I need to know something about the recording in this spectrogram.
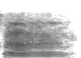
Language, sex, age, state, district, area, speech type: Maithili, male, 45-60, Bihar, Madhepura, rural, conversation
